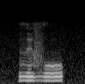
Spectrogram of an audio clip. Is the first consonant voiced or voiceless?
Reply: voiced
